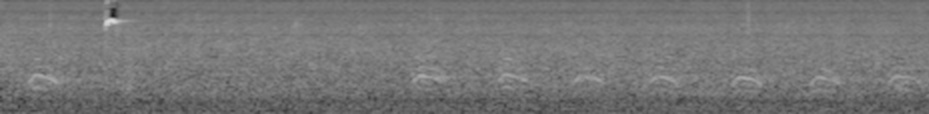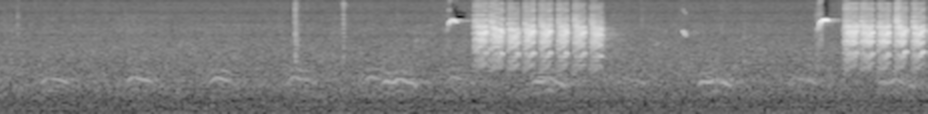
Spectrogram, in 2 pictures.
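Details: Japanese tit at a new feeding spot a few metres from a redstart's feeder, late winter with snow nearly melted; two loud harsh buzzy bursts near the end, over a soft low note repeated about three times a second.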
